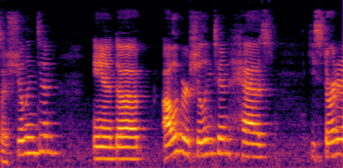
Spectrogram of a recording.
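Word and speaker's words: Kylington: The Calgary Flames would use their 2015 60th overall selection on defenseman Oliver, believe it or not, his last name is pronounced as Shillington.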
